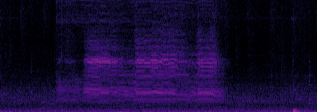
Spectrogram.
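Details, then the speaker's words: Hair clipper running during disassembly: harsh coarse high-pitched buzz, excessive vibration noise; owner suspects play in the pressed-on eccentric on the motor as the cause, not confirmed. "How do you remove the motor to eliminate this noise?"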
